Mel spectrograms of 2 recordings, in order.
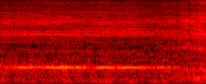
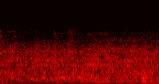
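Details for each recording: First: Model loco Ringfield motor in a cold shed, already serviced with pinions not slipping: harsh high-pitched screech building for a few seconds as it jerks into life, stopping with it; the dry shaft bearing needs oil. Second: Old tender-driven model locomotive Ringfield motor after the tender was simply oiled, on track: low, steady, even whir with no squeal or screech; now running smooth and quiet.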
